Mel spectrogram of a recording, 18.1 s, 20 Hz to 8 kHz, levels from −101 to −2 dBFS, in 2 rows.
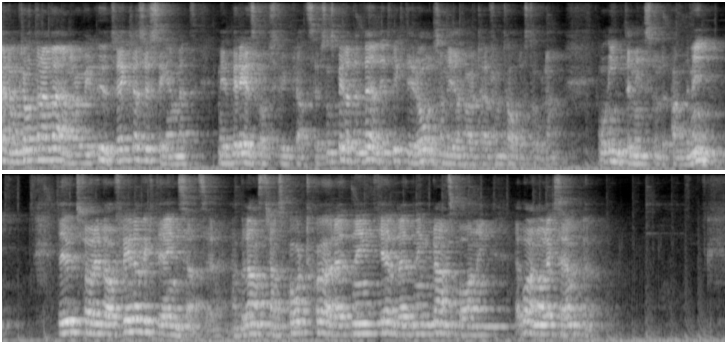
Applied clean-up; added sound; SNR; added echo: none; Drum kit; 19 dB; reverberation time 0.9 s.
